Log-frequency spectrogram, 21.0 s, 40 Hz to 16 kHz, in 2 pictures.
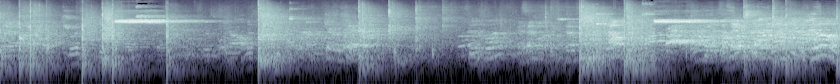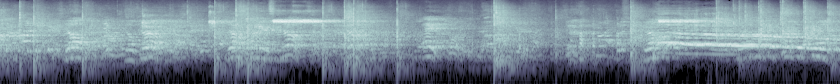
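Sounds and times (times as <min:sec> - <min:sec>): volleyball thumps: 0:00.1 - 0:02.4, 0:03.2 - 0:03.7, 0:13.1 - 0:13.9, 0:14.5 - 0:15.7
players calling out: 0:06.8 - 0:21.0.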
